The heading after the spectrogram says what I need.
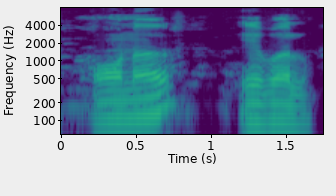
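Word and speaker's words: honourable: तो यहां पर देखि एच जो होगा इनका क्या होगा साइलेंट होगा और हम पढ़ेंगे कहां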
